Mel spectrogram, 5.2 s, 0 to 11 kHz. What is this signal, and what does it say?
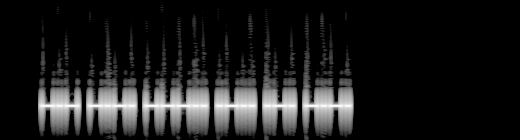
Morse code, heard as a keyed tone, about 30 wpm, 700 Hz. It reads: KC8LRC
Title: USA Call Signs - 6 Characters - Repeated 3x - 30wpm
